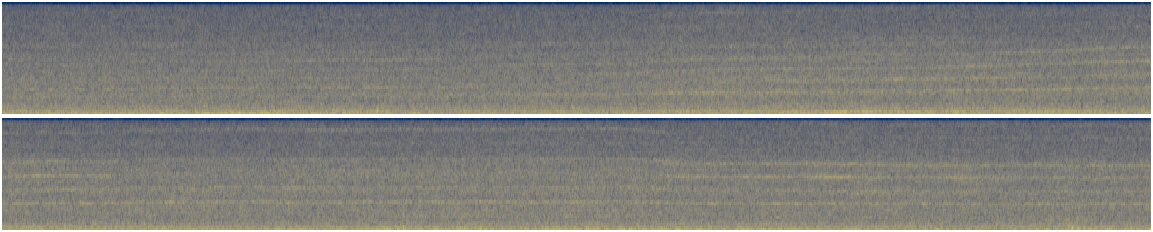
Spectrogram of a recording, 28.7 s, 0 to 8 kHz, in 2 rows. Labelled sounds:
8.1	10.2	vessel noise, 0.75 to 4.1 kHz
11.0	13.0	vessel noise, 1.7 to 4.5 kHz

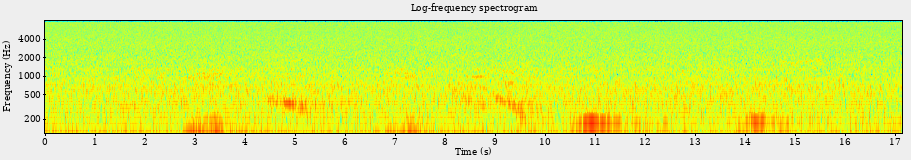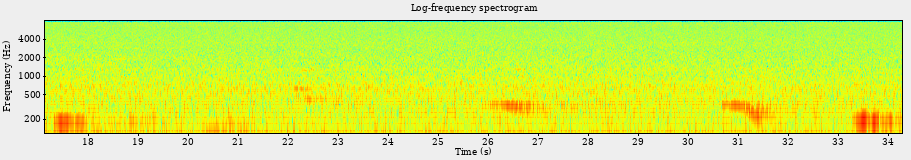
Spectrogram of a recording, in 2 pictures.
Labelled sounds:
8.5	8.8	humpback whale, 0.90 to 1.0 kHz

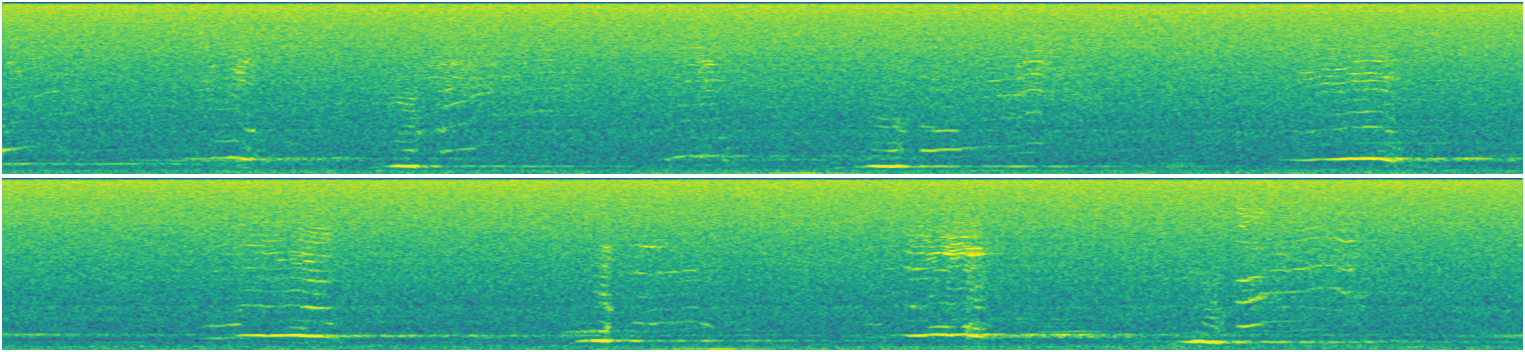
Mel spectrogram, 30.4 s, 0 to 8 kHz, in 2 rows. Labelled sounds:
9.2	10.4	humpback whale, 0.80 to 1.7 kHz
13.2	13.8	humpback whale, 0.80 to 2.8 kHz
17.6	18.5	humpback whale, 0.80 to 2.1 kHz
21.5	21.8	humpback whale, 2.2 to 2.4 kHz
24.2	25.1	humpback whale, 1.5 to 2.9 kHz
27.5	28.8	humpback whale, 0.80 to 2.8 kHz

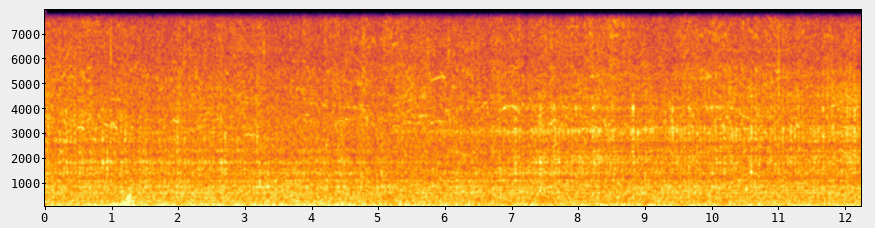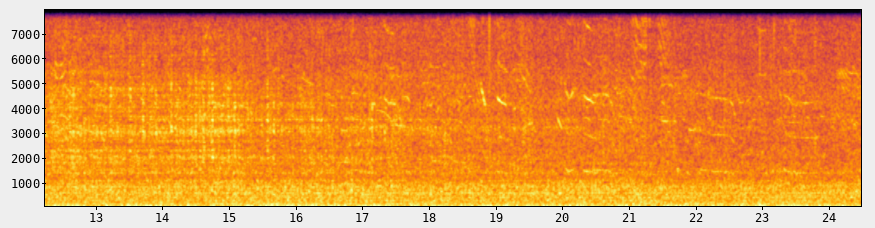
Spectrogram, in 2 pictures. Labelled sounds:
5.8	6.0	Pacific white-sided dolphin, 5.1 to 5.5 kHz
6.8	7.2	Pacific white-sided dolphin, 3.8 to 4.2 kHz
20.3	20.5	Pacific white-sided dolphin, 4.2 to 4.6 kHz
22.2	22.5	Pacific white-sided dolphin, 2.9 to 4.5 kHz
23.3	23.9	Pacific white-sided dolphin, 1.3 to 4.6 kHz

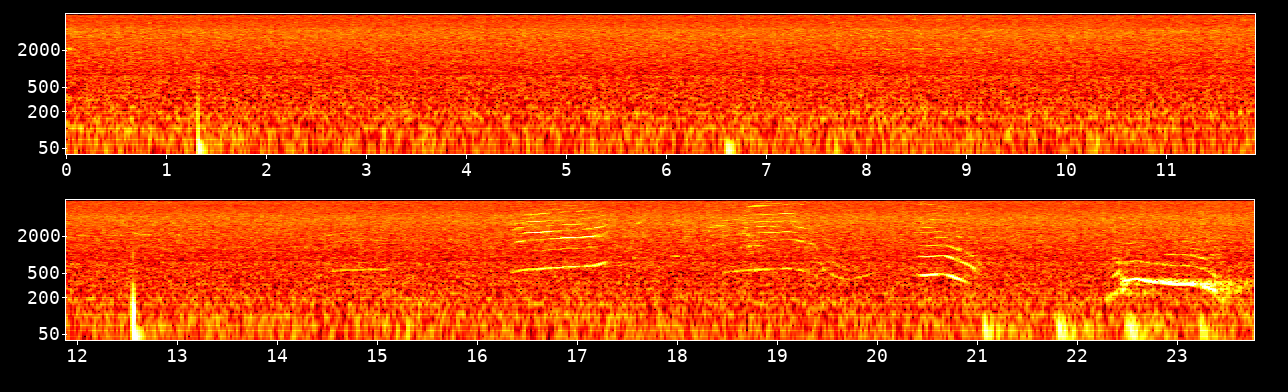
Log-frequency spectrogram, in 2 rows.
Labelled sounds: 16.4	17.3	humpback whale, 1.8 to 5.0 kHz
18.7	19.3	humpback whale, 1.6 to 7.1 kHz
20.4	20.9	humpback whale, 0.80 to 1.5 kHz
22.8	23.3	humpback whale, 0.83 to 1.1 kHz

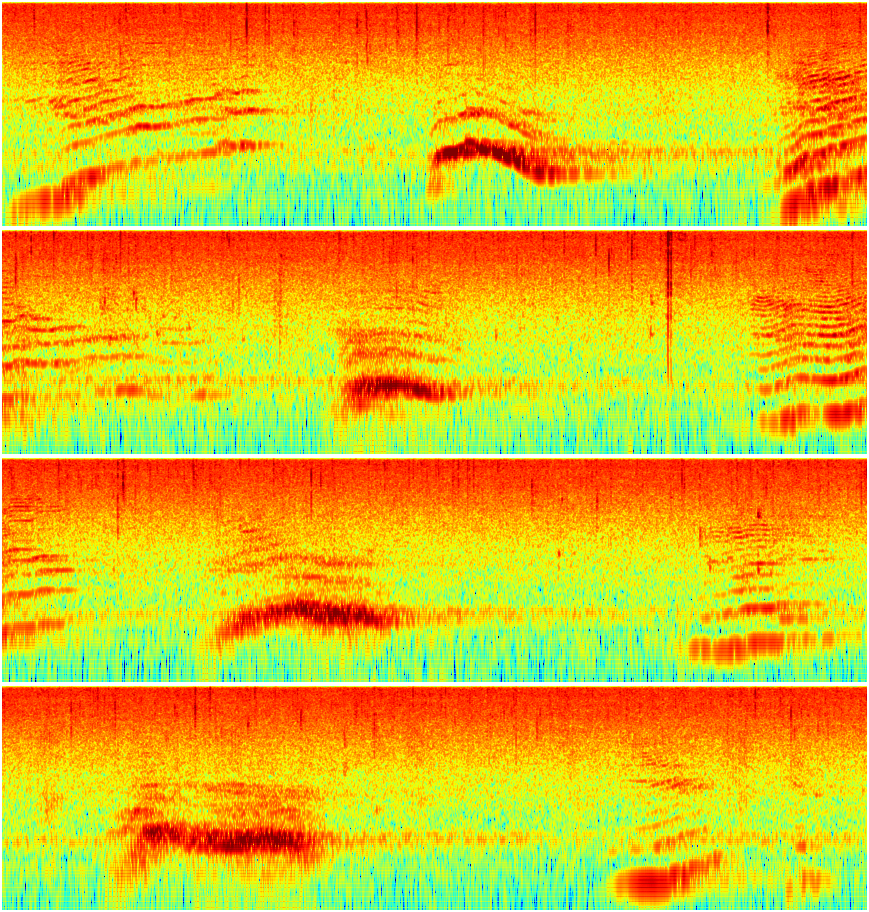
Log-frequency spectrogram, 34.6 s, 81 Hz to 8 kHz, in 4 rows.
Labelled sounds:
0.1	2.7	humpback whale, 0.78 to 1.4 kHz
4.4	5.0	humpback whale, 0.78 to 0.94 kHz
7.7	9.9	humpback whale, 0.78 to 2.3 kHz
12.3	12.5	humpback whale, 0.88 to 1.0 kHz
16.1	18.0	humpback whale, 0.78 to 3.0 kHz
20.0	20.4	humpback whale, 0.94 to 1.2 kHz
24.5	25.1	humpback whale, 0.78 to 1.8 kHz
26.3	26.6	humpback whale, 0.78 to 0.91 kHz
32.4	32.9	humpback whale, 0.88 to 1.2 kHz

